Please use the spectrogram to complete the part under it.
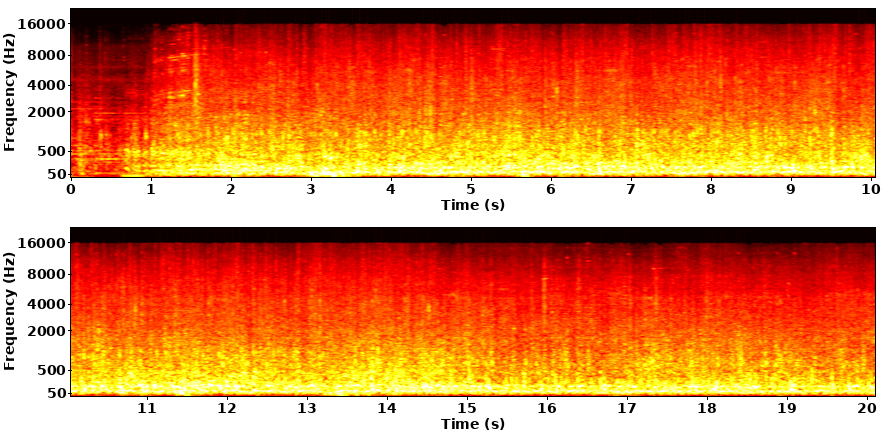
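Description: Wooden wagon wheels rattle and rumble over a cobbled road.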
